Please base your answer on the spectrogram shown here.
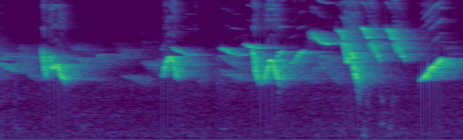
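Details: Spirited red-cowled cardinal song: whistled phrases that slide down and up, building into a dense overlapping burst near the end before a final rising whistle.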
